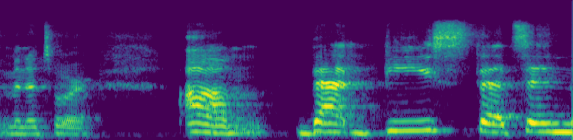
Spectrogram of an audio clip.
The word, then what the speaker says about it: Minotaur: with a um with a minur the Minotaur I don't know how yall pronounce it I pronounce it Minotaur um that beast that's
